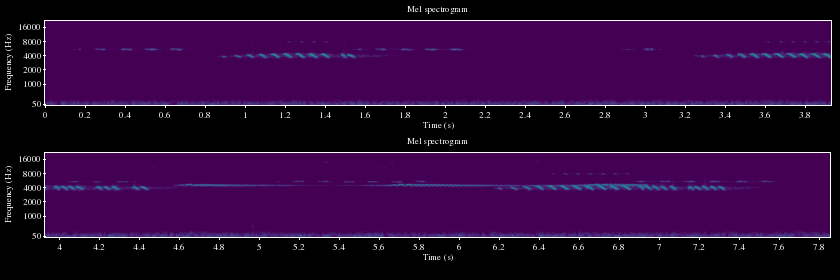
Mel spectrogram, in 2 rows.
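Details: Bell crickets and crickets in autumn at Narita, Chiba Prefecture, Japan, captured on a TASCAM Portacapture X8. Three high, rapidly pulsed chirp bursts alternate with a steadier ringing trill between them, against near silence.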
